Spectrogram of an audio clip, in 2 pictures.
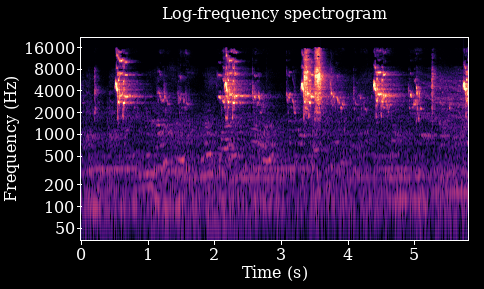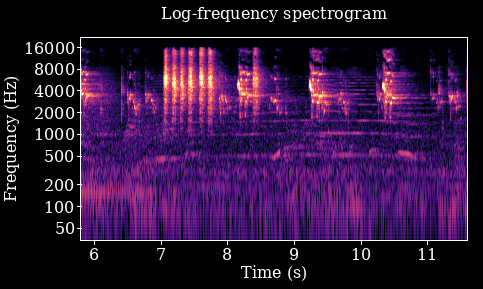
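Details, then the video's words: Budgerigar chatter for training pet budgies to sing; a steady string of buzzy chirps and squawks, with a quick rattling burst of clicks in the middle. "KONUŞTURMA MUHABBET KUŞU SESİ 2022 - KONUŞAN MUHABBET KUŞLARI ÖTME SESİ"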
